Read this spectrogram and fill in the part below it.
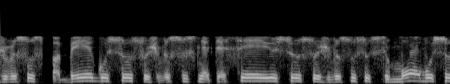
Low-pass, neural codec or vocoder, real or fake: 3.6 kHz; none; real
